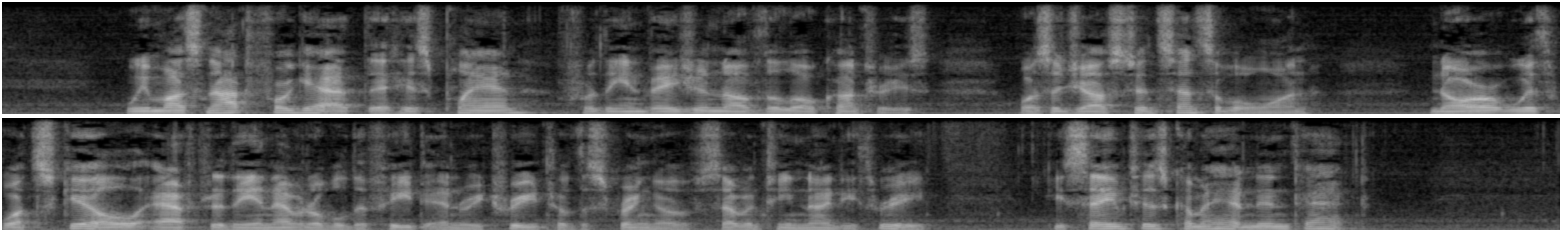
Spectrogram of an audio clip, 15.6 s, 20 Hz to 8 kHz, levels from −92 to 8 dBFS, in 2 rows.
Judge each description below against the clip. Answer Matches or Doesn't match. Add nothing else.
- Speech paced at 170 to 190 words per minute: Doesn't match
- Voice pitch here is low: Matches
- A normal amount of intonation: Matches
